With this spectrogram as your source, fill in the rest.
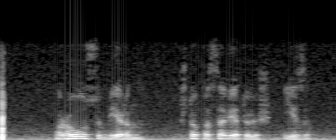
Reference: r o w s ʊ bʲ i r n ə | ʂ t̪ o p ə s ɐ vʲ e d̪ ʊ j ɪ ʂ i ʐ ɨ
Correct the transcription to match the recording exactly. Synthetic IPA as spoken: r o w s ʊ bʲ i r n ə | ʂ t̪ o p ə s ɐ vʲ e t̪ ʊ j ɪ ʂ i z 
